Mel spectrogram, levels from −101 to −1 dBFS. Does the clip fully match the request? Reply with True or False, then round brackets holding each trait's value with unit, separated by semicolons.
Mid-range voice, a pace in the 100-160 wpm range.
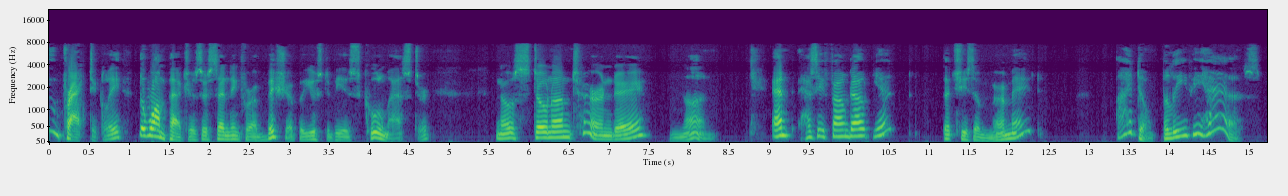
True (150 Hz; 140 wpm)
